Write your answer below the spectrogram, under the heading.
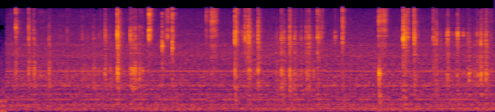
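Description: Screwdriver turning out screws in a UPS's sheet-metal chassis: a run of small, irregular metal clicks and ticks.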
